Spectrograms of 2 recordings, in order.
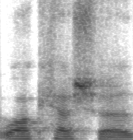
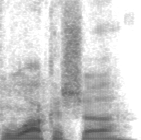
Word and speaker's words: Waukesha: know you have this i don't know how to pronounce it but wakasha the the christmas parade the guy who slammed into the christmas great i think it's waukesha i think um and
